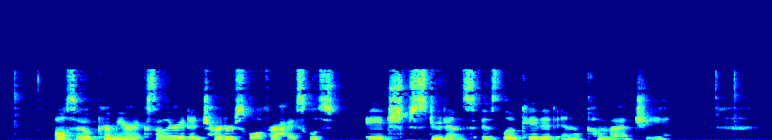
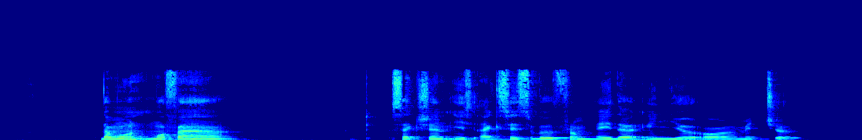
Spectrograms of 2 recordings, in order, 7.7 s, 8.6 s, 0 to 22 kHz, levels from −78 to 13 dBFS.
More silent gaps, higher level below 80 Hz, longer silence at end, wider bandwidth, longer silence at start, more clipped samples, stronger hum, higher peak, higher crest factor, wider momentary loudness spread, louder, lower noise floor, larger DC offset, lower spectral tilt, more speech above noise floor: neither; first, -68 dBFS vs -78 dBFS; second, 0.25 s vs 0.65 s; about the same, 12 kHz vs 11.5 kHz; second, 0.15 s vs 1 s; neither; neither; first, -4 dBFS vs -22 dBFS; about the same, 22 dB vs 20 dB; about the same, 10 LU vs 9 LU; first, -24 LUFS vs -40 LUFS; second, -56 dBFS vs -86 dBFS; neither; second, -2.5 dB/octave vs -4 dB/octave; second, 31 dB vs 46 dB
